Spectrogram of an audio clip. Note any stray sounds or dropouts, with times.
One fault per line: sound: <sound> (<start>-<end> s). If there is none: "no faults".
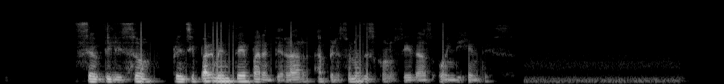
no faults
